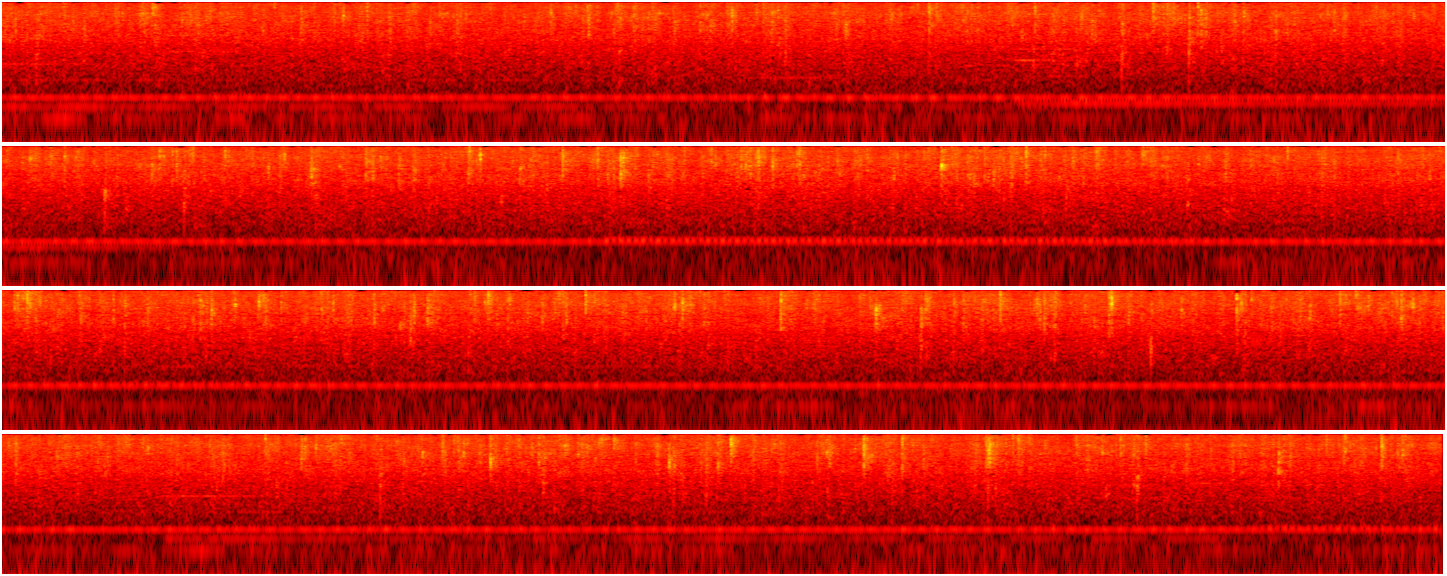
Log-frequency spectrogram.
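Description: Steady rain falling, with individual drops ticking through it, over low held tones that change every several seconds.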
